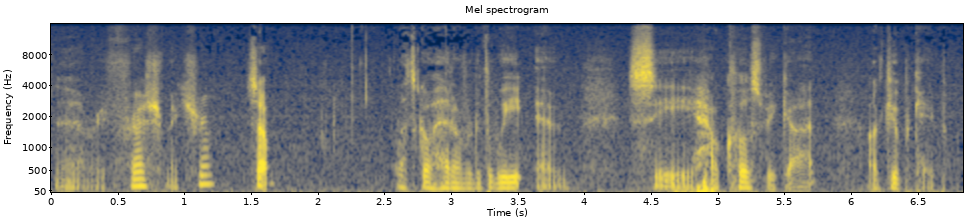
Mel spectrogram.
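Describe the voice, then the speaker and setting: Amid noticeable background noise, a man speaks at a moderate pace with long, frequent pauses and big swings in loudness. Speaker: gaming tutorial youtuber. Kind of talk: tutorial. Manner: casual, with fillers; whispering.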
